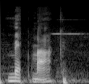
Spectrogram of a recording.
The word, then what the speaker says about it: Mi'kmaq: My native, I'm mixed with native, it's called Mi'kmaq, but some people just pronounce it as Micmac.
